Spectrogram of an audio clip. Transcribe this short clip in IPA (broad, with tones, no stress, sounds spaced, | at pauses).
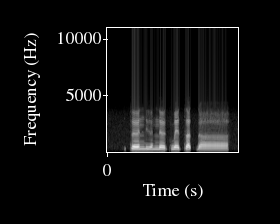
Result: t̪ əː˧ n ɨ̤˨˩ ə̯ n əː˧˩ k w ɛ˨˦ t̪ a˨˩ t̚ ɗ a̤ː˨˩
